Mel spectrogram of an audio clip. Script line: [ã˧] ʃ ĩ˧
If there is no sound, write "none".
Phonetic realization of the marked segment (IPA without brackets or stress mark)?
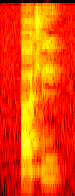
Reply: ã˧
